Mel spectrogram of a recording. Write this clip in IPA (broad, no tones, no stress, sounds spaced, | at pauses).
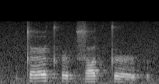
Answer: t œ t̪ʰ ə˞ p z ɒ t t̪ ə˞ p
